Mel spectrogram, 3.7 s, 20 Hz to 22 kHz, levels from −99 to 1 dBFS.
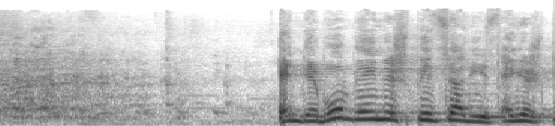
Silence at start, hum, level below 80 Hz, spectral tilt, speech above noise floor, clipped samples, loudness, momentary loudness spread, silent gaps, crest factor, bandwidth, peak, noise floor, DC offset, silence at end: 0 s; none; -66 dBFS; -7 dB/octave; 30 dB; under 0.1%; -24 LUFS; 17 LU; none; 18 dB; 16 kHz; -8 dBFS; -53 dBFS; under 0.1%; 0 s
